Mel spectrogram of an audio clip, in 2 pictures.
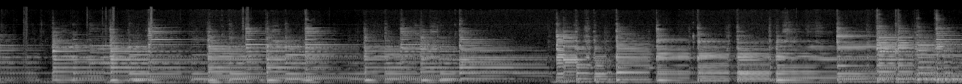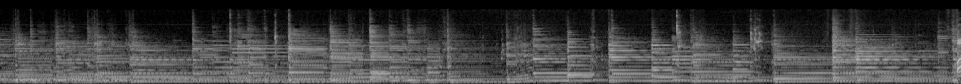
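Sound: milonga song playing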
